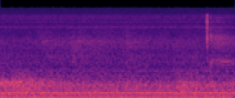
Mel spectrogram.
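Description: Steady background hum and hiss of a large room, with a faint steady tone in it; the last echo of a man's voice fades away at the very start.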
